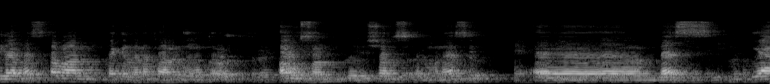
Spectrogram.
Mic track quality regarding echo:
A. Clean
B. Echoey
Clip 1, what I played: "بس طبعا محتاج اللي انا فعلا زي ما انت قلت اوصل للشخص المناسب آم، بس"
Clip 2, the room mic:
B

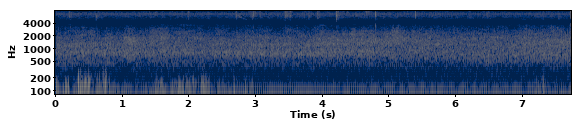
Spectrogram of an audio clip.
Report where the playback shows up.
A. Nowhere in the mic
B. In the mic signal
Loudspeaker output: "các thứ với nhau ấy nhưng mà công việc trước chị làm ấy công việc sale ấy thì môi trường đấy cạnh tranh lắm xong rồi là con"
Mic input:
A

